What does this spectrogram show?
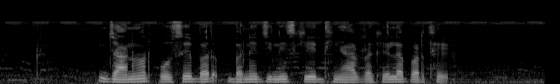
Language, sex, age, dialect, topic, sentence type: Chhattisgarhi, male, 25-30, Central, agriculture, statement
